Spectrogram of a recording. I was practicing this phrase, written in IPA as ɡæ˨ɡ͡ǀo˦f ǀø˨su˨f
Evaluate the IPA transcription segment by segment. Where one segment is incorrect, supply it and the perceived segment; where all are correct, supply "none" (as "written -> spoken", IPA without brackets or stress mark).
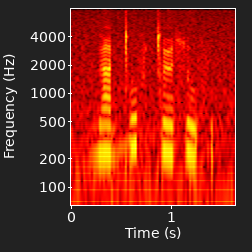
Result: none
